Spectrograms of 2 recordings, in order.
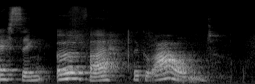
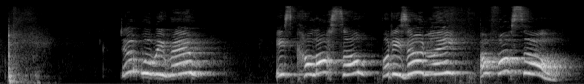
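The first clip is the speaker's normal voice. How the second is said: high, louder, slow comforting voice; reassuring character; 12 semitones higher, 7 dB louder, slower than usual. Acted. Animal reassuring scared Roo, high and slow. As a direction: soothe the frightened joey.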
